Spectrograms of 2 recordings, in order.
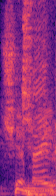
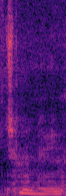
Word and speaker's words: Chimay: I was saying Chimay, but it's Chimay. Okay.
